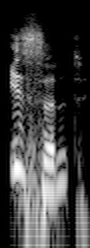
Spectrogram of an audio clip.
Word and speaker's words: isn't: And we've got words like aren't, which is one syllable, but isn't is actually two.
